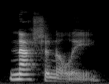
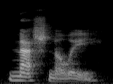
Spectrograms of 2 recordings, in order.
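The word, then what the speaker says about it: nationally: This one can be pronounced "na-tio-na-lly". Na-tio-na-lly. But it's more common to say "nash-na-lly". Nash-na-lly.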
